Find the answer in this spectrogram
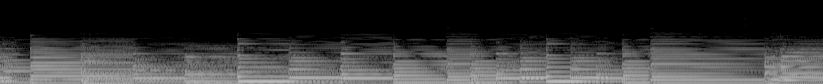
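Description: Yamaha piano playing a quick agility-exercise pattern: runs of single notes stepping up and down over held bass notes, with a fresh chord struck near the end.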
